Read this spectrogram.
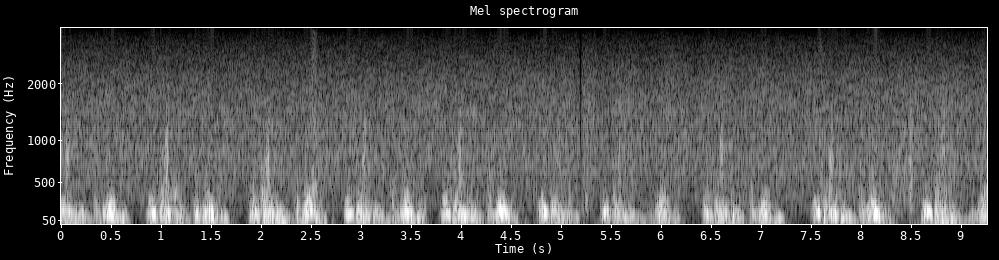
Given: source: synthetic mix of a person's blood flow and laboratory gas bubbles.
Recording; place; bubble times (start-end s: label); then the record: Doppler ultrasound of blood flow; precordium
0.87-1.11 s: bubbles
2.33-2.62 s: bubbles
3.27-3.67 s: bubbles
4.91-5.12 s: bubbles
5.17-5.27 s: bubbles
7.56-7.65 s: bubbles
7.96-8.04 s: bubbles
From the record:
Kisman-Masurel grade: 121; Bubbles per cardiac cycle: 1 to 2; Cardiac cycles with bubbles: 10 to 50%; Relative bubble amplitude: barely perceptible (0.100 to 0.250); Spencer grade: 2 (many but less than half of the cardiac periods contain bubble signals, singularly or in groups); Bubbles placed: only in the low amplitude regions of the cardiac cycle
